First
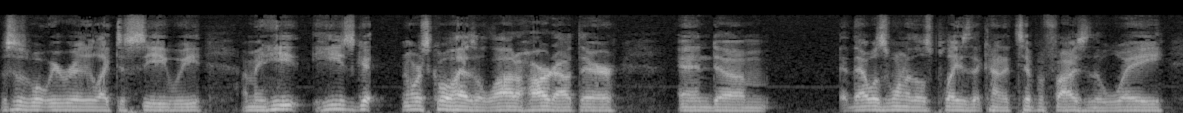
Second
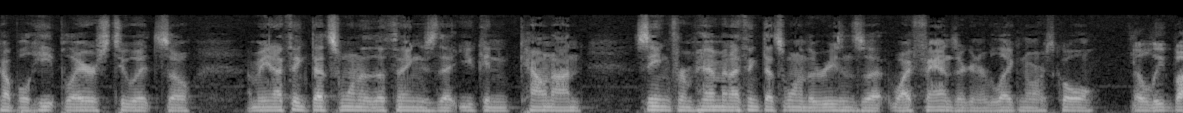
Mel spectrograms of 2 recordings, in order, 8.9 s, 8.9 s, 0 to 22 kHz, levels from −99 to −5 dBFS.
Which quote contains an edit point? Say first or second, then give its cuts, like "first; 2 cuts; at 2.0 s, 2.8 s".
second; 2 cuts; at 3.4 s, 7.4 s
